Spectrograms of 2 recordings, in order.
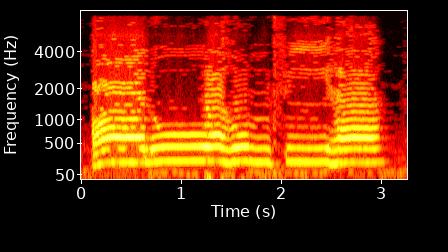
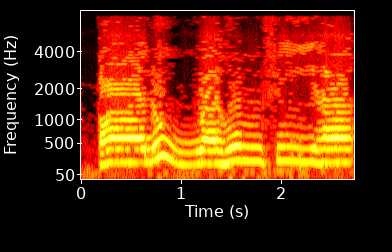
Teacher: قالوا آخرها واو مدية، وهم أولها واو متحركة، أيضا هنا لا ندغم · Shown in: first take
